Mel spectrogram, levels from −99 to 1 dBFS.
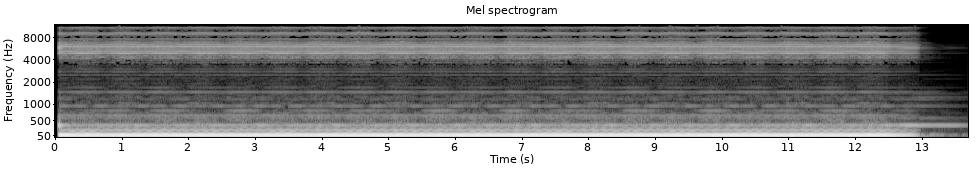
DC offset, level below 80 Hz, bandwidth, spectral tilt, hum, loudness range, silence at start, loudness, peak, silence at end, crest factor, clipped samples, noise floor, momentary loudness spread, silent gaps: under 0.1%; -14 dBFS; 11.5 kHz; -5.5 dB/octave; none; 0 LU; 0.05 s; -14 LUFS; -4 dBFS; 0.35 s; 8 dB; under 0.1%; -38 dBFS; 1 LU; none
